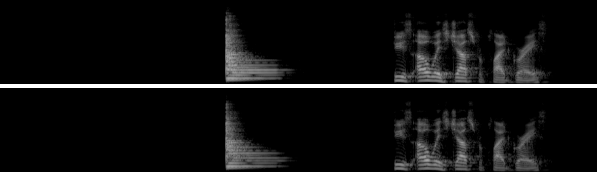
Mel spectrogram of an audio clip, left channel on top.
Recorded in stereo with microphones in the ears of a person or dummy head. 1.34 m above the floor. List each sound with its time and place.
2.3 s a snare drum: 5° left (ahead or behind), 0.9 m
3.9 s a woman speaking: centre (ahead or behind), 0.7 m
